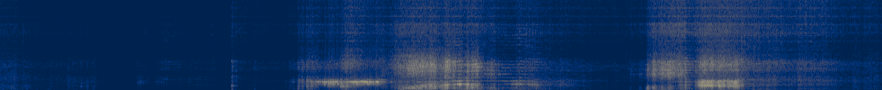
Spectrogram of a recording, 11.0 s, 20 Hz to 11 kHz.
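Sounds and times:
group singing a hymn: 3.9 - 6.8, 8.5 - 9.5.

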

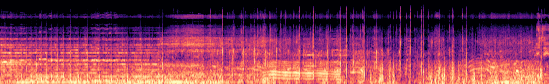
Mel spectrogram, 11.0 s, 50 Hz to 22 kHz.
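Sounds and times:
crowd noise: 0.0 - 10.9
street performance music: 0.0 - 10.9.

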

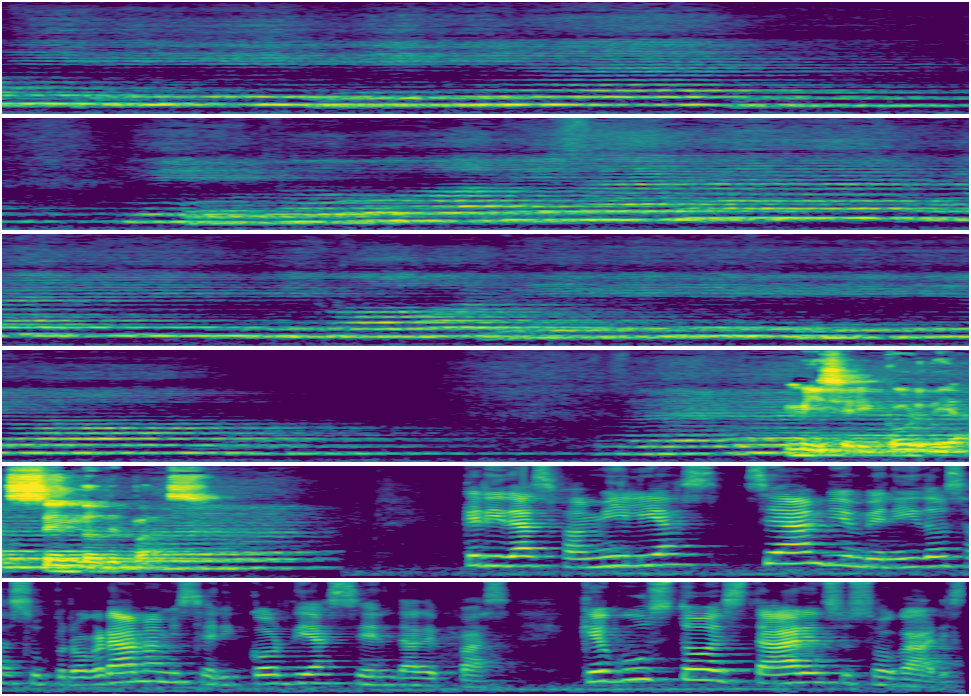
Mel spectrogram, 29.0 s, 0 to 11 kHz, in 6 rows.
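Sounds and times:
voices singing religious chant: 0.0 - 21.1.

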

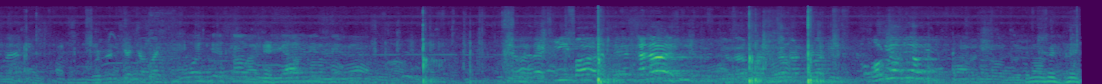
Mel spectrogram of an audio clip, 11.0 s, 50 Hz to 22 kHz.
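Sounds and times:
men shouting and talking: 0.0 - 10.8
volleyball slaps: 4.2 - 4.4, 6.0 - 6.2, 7.4 - 8.4.

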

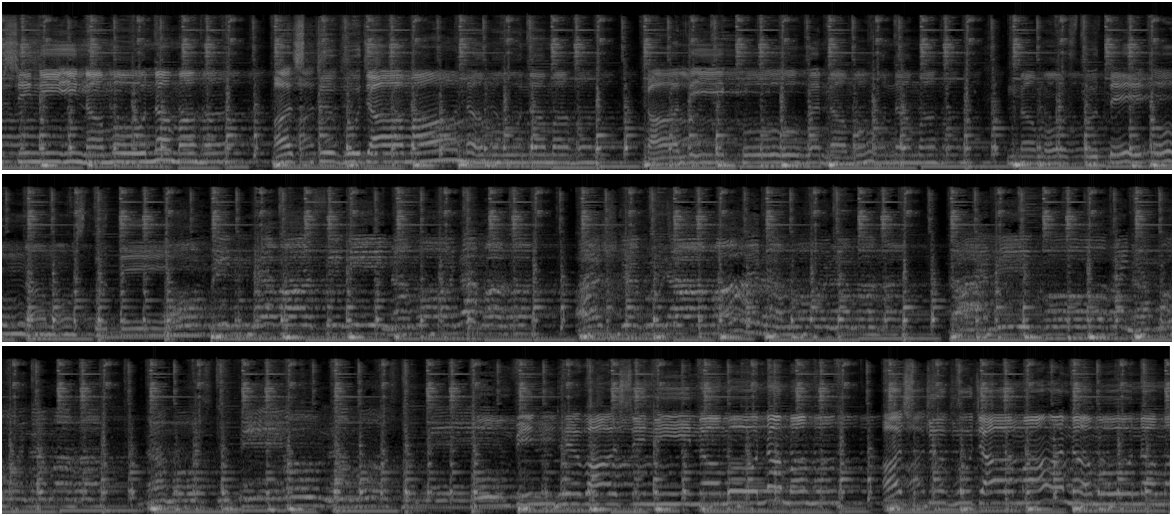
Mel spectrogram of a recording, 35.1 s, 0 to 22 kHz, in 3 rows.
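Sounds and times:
devotional instrumental music: 0.0 - 35.0
steady percussion beat: 0.0 - 35.0.

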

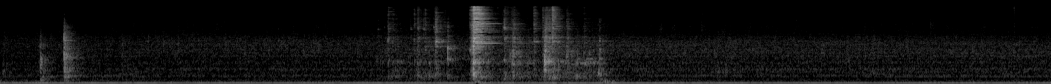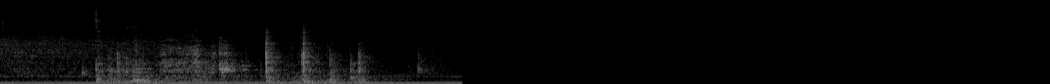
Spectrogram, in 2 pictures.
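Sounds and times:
meat frying in a skillet: 0.0 - 15.2
metal utensils clattering on pans: 3.8 - 6.2, 11.4 - 14.3.

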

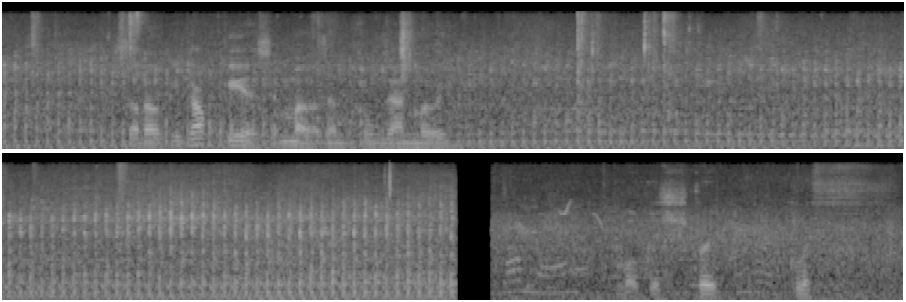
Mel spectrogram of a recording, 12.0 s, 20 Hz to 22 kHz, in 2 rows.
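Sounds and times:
engine running with pulsing beat: 0.0 - 9.1.

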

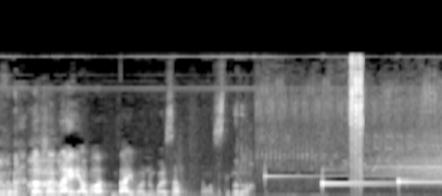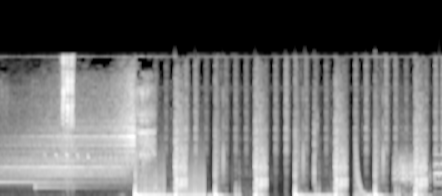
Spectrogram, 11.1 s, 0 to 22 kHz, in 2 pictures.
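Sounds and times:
chime-like synthesizer tones: 3.3 - 7.5
heavily beating electronic track: 7.2 - 11.0.

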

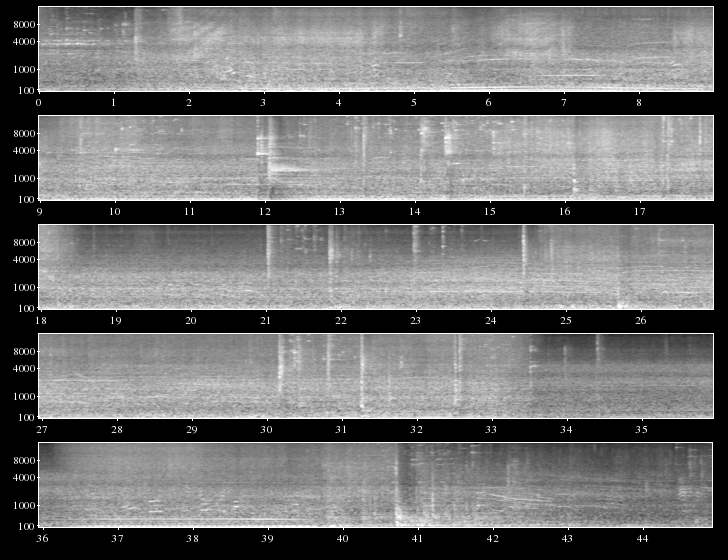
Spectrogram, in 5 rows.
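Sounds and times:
truck engine drone: 0.0 - 44.9
sharp impacts: 0.8 - 18.6
water jets rushing: 1.4 - 18.6
indistinct shouting: 2.2 - 18.6, 22.1 - 33.5, 36.2 - 44.7.

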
